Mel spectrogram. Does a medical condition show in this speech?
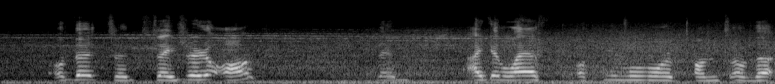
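Yes: cerebral palsy; quadriplegic, wheelchair user, can chew and eat solid food; age 32.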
